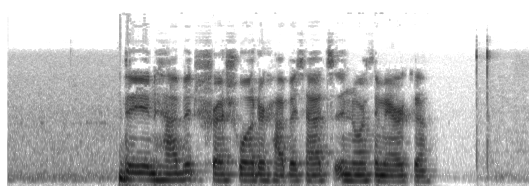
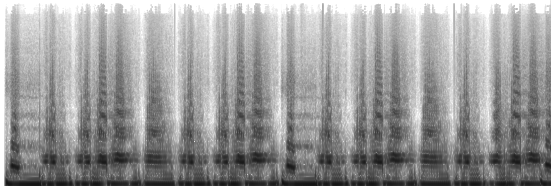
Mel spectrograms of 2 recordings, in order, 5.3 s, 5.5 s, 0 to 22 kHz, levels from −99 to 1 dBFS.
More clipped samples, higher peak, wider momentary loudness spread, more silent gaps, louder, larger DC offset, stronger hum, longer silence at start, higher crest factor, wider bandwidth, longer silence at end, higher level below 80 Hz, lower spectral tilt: neither; about the same, -2 dBFS vs 0 dBFS; first, 16 LU vs 3 LU; neither; about the same, -14 LUFS vs -15 LUFS; neither; neither; first, 1.2 s vs 0.05 s; about the same, 14 dB vs 12 dB; second, 7.6 kHz vs 9.2 kHz; first, 0.4 s vs 0 s; second, -48 dBFS vs -14 dBFS; about the same, -5.5 dB/octave vs -6.5 dB/octave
